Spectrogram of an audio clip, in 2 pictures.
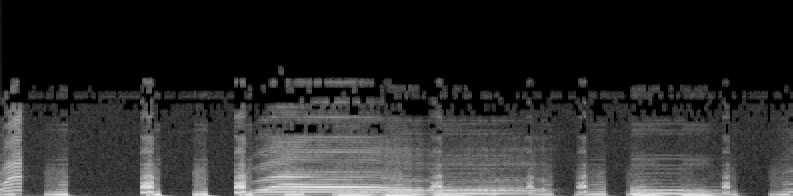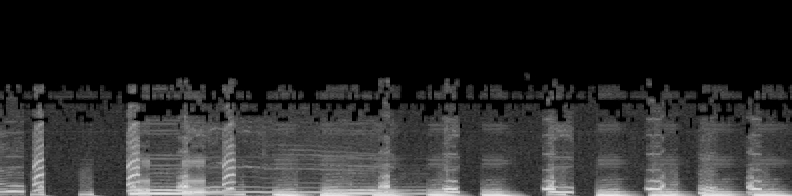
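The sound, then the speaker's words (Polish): Cat meows arranged into a musical track, many short pitched cries strung together in a rhythmic, melodic sequence, some held longer with clear tonal wavering, separated by brief silences. “Utwór ten został stworzony tylko za pomocą odgłosów kotów.”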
